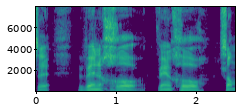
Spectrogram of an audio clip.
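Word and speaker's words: Van Gogh: mention van go or uh how do you pronounce it van vanho something like that its vibrant Traditions like King's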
